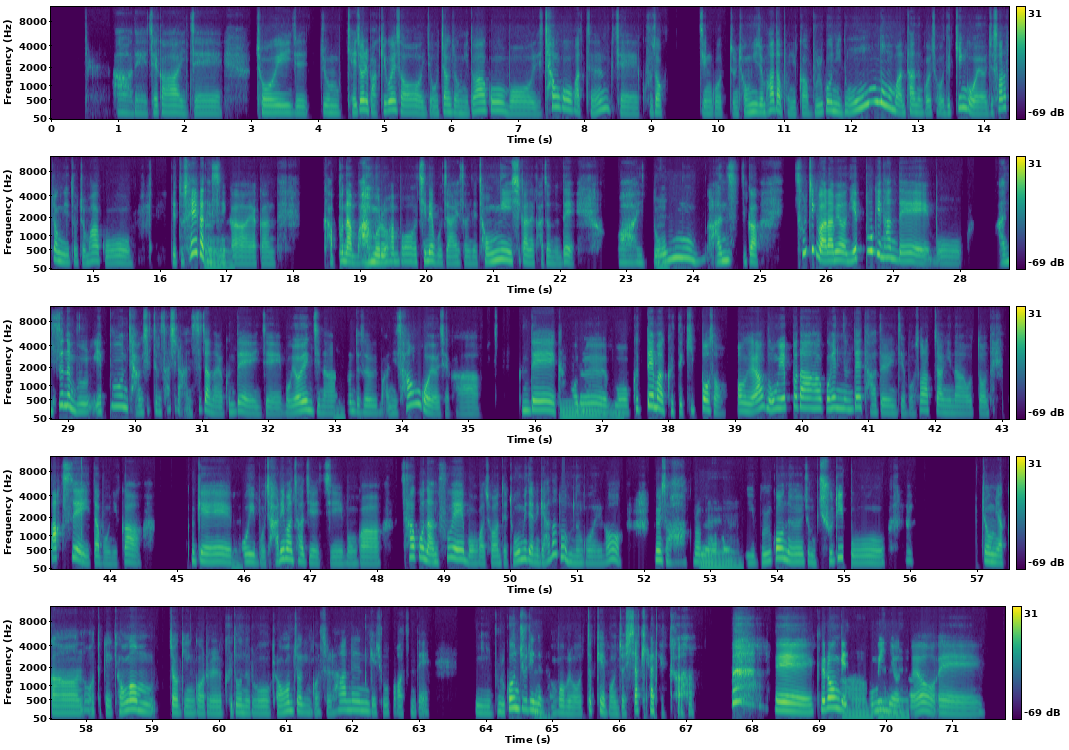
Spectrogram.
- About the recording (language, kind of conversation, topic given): Korean, advice, 물건을 줄이고 경험에 더 집중하려면 어떻게 하면 좋을까요?
- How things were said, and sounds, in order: other background noise; tapping; laughing while speaking: "시작해야 될까?"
